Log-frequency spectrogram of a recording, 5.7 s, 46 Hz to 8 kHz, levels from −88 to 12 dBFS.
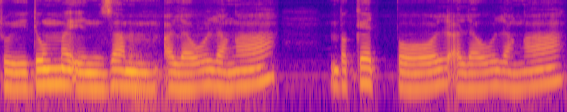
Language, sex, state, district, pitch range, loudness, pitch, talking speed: Mizo, female, Mizoram, Aizawl, 140-165 Hz, -17 LUFS, 150 Hz, 105 wpm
